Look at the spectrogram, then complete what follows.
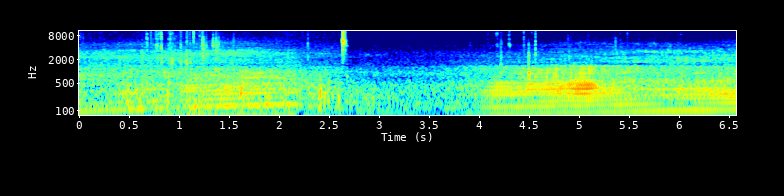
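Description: A road vehicle's engine running nearby, a steady hum that grows louder about four seconds in as it passes. A few sharp metallic clicks come in the first three seconds while a caught snakehead is handled with fish-grip pliers.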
